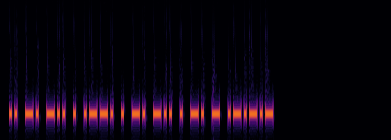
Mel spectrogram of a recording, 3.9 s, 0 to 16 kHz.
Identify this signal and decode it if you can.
Morse code, heard as a keyed tone, about 46 wpm, 700 Hz. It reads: INDEPENDENT.
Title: Sentences from Top 1000 Words - Review Part 6 - 45wpm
